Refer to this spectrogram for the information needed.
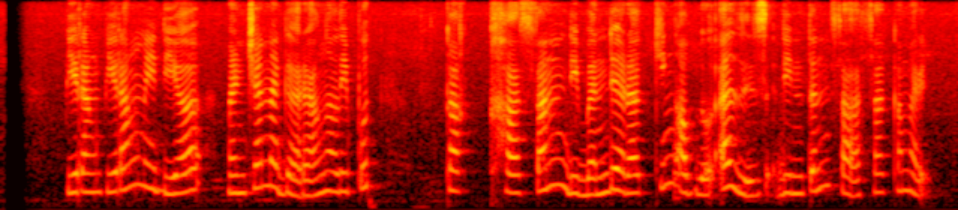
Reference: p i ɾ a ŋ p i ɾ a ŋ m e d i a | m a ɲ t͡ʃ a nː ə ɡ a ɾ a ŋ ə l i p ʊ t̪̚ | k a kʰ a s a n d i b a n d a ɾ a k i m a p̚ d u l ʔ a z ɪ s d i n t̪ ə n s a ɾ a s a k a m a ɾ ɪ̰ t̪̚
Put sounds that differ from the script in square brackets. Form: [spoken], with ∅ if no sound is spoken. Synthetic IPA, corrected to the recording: p i ɾ a ŋ p i ɾ a ŋ m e d i a | m a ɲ t͡ʃ a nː ə ɡ a ɾ a ŋ ə l i p ʊ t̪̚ | k a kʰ a s a n d i b a n d a ɾ a k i [ŋ] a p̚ d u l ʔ a z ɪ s d i n t̪ ə n s a [l] a s a k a m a ɾ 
